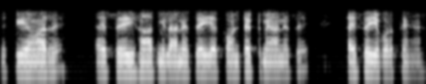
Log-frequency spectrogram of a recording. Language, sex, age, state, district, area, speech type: Urdu, male, 18-30, Uttar Pradesh, Shahjahanpur, urban, conversation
